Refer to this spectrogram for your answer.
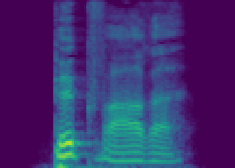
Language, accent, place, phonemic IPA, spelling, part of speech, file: German, Germany, Berlin, /ˈbʏkˌvaːʁə/, Bückware, noun, De-Bückware.ogg
- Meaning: under-the-counter goods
